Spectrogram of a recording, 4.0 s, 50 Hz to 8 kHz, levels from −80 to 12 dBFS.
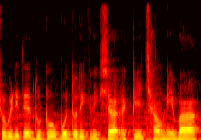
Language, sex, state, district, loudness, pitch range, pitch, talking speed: Bengali, male, Tripura, West Tripura, -18 LUFS, 150-160 Hz, 155 Hz, 105 wpm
